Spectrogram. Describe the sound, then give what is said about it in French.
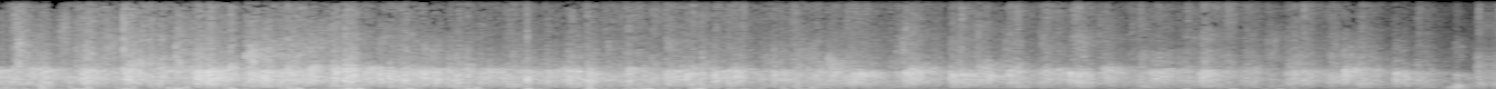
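Audience applause at an entrepreneurship conference: dense, sustained clapping from a crowd that stays loud and steady throughout, easing only slightly toward the end. “Donc là, merci, on peut applaudir les...”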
